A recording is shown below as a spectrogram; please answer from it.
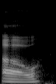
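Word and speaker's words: を: receiving anything in Japanese the particle woe which is usually just pronounced o in normal speech is always attached to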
